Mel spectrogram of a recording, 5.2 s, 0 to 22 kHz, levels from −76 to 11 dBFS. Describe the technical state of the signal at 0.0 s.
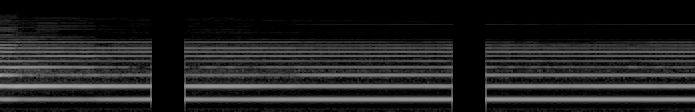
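At 0.0 s the music comes through intact, with no audible technical fault at that moment.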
